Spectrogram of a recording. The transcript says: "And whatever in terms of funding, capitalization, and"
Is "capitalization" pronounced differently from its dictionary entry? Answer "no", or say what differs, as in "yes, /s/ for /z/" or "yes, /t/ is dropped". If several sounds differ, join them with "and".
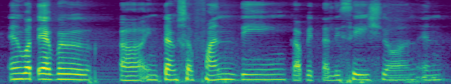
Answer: yes, /s/ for /z/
